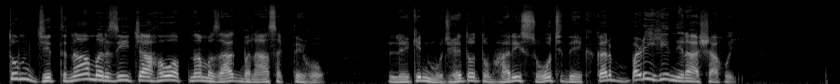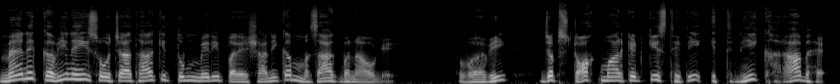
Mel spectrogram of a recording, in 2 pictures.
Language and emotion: Hindi, disgusted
